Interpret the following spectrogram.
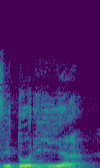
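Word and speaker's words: ouvidoria: eso crearon este ombudsman que en portugués se pronuncia idoria y la mejor traducción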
